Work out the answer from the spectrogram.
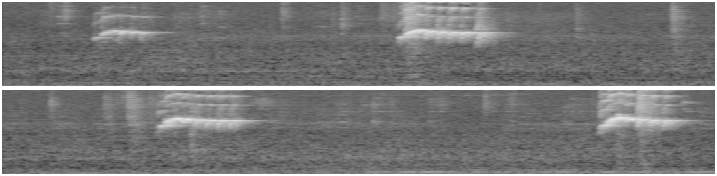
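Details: Canary giving four short, bright upslurred chirps, each about two seconds apart, with quiet room hiss between them.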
